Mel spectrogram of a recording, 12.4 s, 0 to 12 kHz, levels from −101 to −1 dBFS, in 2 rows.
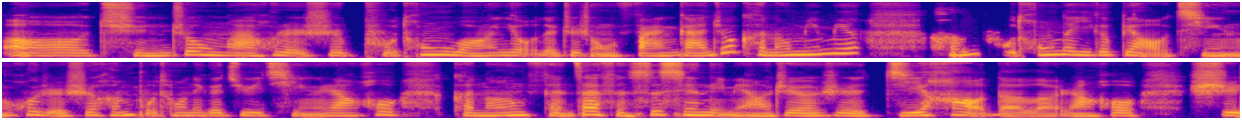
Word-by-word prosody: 呃， 160 0 +2
群 160 -2 0
众 195 0 0
啊， 160 - 0
或 155 +5 -4
者 165 - -2
是 175 - -4
普 - - -7
通 210 -1 +2
网 160 -3 0
友 175 0 -4
的 150 - -5
这 155 - -5
种 145 - -4
反 155 +1 -1
感。 160 - +1
就 355 - +2
可 385 - -3
能 180 +3 +1
明 220 +5 +4
明 290 +2 +1 0.3
很 185 - -2 0.2
普 - - -2
通 205 +1 +1
的 220 - +2
一 190 - +2
个 195 - -2
表 180 -5 -1
情， 150 -1 +1
或 205 +2 -3
者 160 - -2
是 180 - -1
很 185 +1 0
普 - - -6
通 170 -1 -5
的 165 - -5
一 160 - -8
个 165 - -1
剧 165 +1 -2
情， 155 - 0
然 155 0 -1
后 205 -2 -3 0.3
可 165 - -4
能 160 +4 +1
粉 175 - -4
在 215 +1 +7
粉 170 -6 -3
丝 210 - +2
心 190 -3 +7
里 170 - -1
面 - - -2
啊， 140 - 0
这 160 +3 -1
个 150 -1 0
是 160 -3 -1
极 165 +2 +5
好 185 +1 +4
的 - - -2
了， 125 +2 -5
然 140 - 0
后 160 +1 -2 0.3
是 175 -2 +5
170 Hz, 300 characters per minute, -21 LUFS, 155-195 Hz, 0.3 s, 在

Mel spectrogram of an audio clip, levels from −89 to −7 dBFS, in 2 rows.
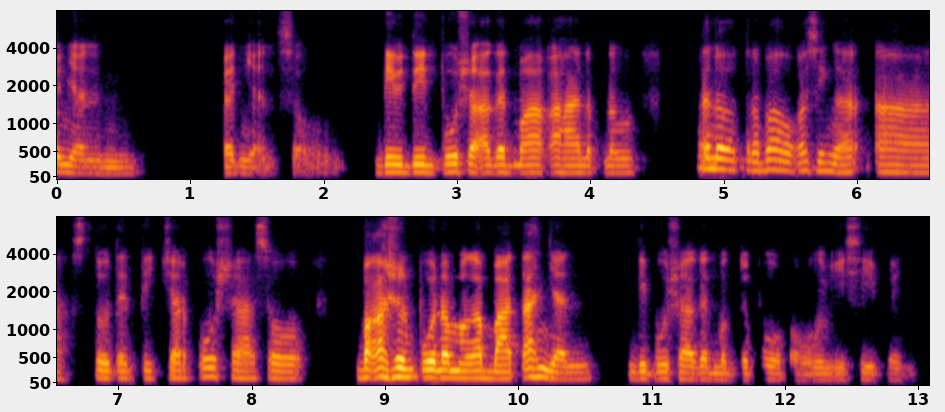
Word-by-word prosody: niyan, 115 -4 -4 0.7
ganiyan. 115 0 -5
So - - -14 0.3
di 135 +1 +2
din 135 -1 +1
po 140 +1 +1
siya 140 0 +3
agad 130 0 +1
makakahanap 130 0 -1
ng 125 0 -6 0.6
ano 195 0 +5
trabaho 165 0 -1
kasi 155 -1 -5
nga, 140 - -2
ah, 130 -2 -3
student 135 -1 -3
teacher 135 0 -3
po 160 +3 -2
siya, 140 -2 -3
so 125 -2 -4 0.3
bakasyon 150 +1 +7
po 145 - +7
ng 140 0 +7
mga 130 0 +4
bata 125 +4 +5
niyan, 120 -5 0 0.3
hindi 125 +1 -2
po 125 - -3
siya 120 -2 0
agad 120 -1 -2
magtuturo 110 +1 -7
kung 105 +2 -8
iisipin. 105 - -10
130 Hz, 150 wpm, -24 LUFS, 120-140 Hz, 0.7 s, bakasyon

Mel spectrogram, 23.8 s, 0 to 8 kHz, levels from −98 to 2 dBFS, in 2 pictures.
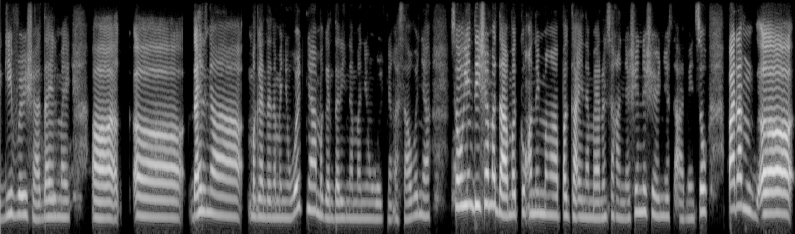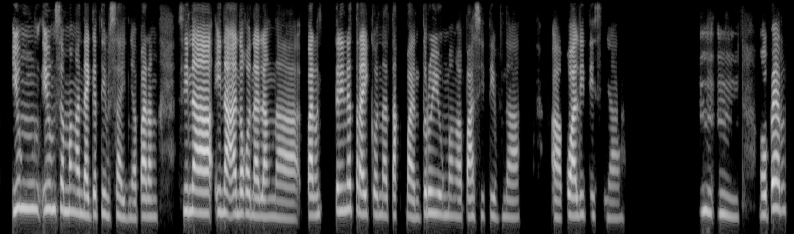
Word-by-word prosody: giver 250 +2 -4
siya 200 -3 -6
dahil 225 +1 -4
may, 220 -1 -9 0.4
ah, 210 -2 +4 0.2
ah, 225 -3 +1
dahil 285 +4 +2
nga 260 -2 0 0.4
maganda 225 -2 -6
naman 215 0 -11
yung 210 - -13
work 315 +4 -1
niya, 310 -2 -3
maganda 210 -3 -7
rin 210 0 -13
naman 205 -1 -14
yung 200 - -14
work 200 0 -13
ng - - -18
asawa 205 +3 -11
niya, 235 -2 -9 0.3
so 360 -7 0
hindi 375 0 +3
siya 390 +1 +1
madamot 260 -8 +4
kung 280 - -6
ano 265 +1 -3
yung 270 - -6
mga 245 - -3
pagkain 225 -2 -4
na 215 - -9
meron 210 +1 -7
sa 245 - -13
kaniya, 205 -1 -14
sine-share 280 -1 -7
niya 230 -1 -13
sa 205 - -10
amin. 205 +1 -16
So 290 +3 -1 0.3
parang, 325 -3 +5
ah, 270 -1 +9 0.3
yung 330 0 -1
yung 320 +1 -1
sa 325 - -1
mga 295 -2 -1
negative 255 +1 -1
side 220 -3 -6
niya, 205 -1 -9
parang 230 0 0 0.3
sina 285 -2 +6
inaano 270 -1 +4
ko 270 - 0
na 240 -2 +2
lang 225 0 0
na 210 -3 -3
parang 245 0 +2 0.2
trina-try 300 -3 +2
ko 260 - -7
na 245 -1 -7
takpan 235 -3 -4
through 275 +2 -2
yung 250 - -9
mga 230 -2 -9
positive 235 0 -5
na, 220 -1 -8 0.6
ah, 215 -1 -1
qualities 245 -1 0
niya. 205 -1 -14 1.2
Mm. 265 -6 -9 0.3
O 250 0 -3
per 330 -1 +2
245 Hz, 180 wpm, -21 LUFS, 220-275 Hz, 1.2 s, ah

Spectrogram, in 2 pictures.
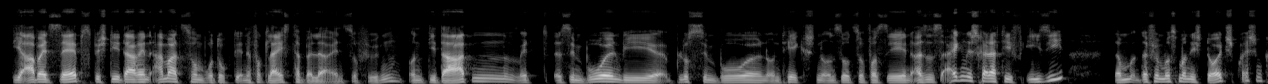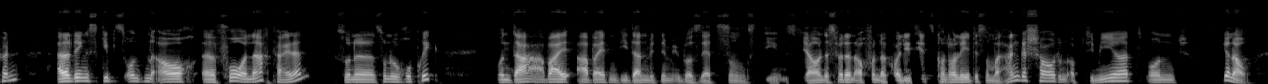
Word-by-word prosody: die - - +3
Arbeit - - +6
selbst - - +4
besteht 120 -2 -2
darin, 115 -1 +6
Amazon-Produkte 115 -6 -1
in - - -8
'ne - - -5
Vergleichstabelle - - 0
einzufügen 120 - -9
und 95 -4 -8
die - - -3
Daten 140 -6 +4
mit 100 0 -8
Symbolen 115 +6 +3
wie 100 -2 +1
Plus-Symbolen 100 -3 -2
und 80 +1 -8
Häkchen 110 -3 -5
und 85 +1 -5
so 100 - -1
zu - - -6
versehen. 95 0 -1
Also, 105 +2 0
es 105 - -8
ist - - -6
eigentlich 175 -1 0
relativ 135 -5 +2
easy, 180 - -2 0.4
da - - -1
m 115 +2 -2
dafür 120 +5 -1
muss 135 +2 -1
man 135 -3 +1
nicht 115 -4 -4
Deutsch - - +4
sprechen 170 - -8
können. 180 +7 -3 0.4
Allerdings 150 +2 +5
gibt's 150 -1 -6
unten 145 -1 -3
auch, 125 +2 +3
äh, 115 -1 +1
Vor 165 +3 +3
und 125 - 0
Nachteile, 140 - 0 0.3
so 115 - -6
'ne 115 -1 +2
so 130 +5 -7
'ne 125 - -1
Rubrik, 200 - -3 0.5
und 110 -1 -3
da 115 - +8
arbei 120 -1 +3
arbeiten 110 0 0
die 100 +1 -8
dann 100 -1 +1
mit 95 - -9
'nem 95 -3 -6
Übersetzungsdienst. 80 -4 -9
Ja, 90 - +3
und 100 +1 +1
das 100 +4 -5
wird 115 - 0
dann 110 - +1
auch - - -1
von - - -4
der 95 - -1
Qualitätskontrolle 110 +3 -2
jedes 110 - -3
nochmal 85 -4 -4
angeschaut 165 -6 -1
und 110 - -8
optimiert 155 +11 -2
und 105 0 -6 0.3
genau. - - +2
115 Hz, 180 wpm, -25 LUFS, 100-135 Hz, 0.5 s, da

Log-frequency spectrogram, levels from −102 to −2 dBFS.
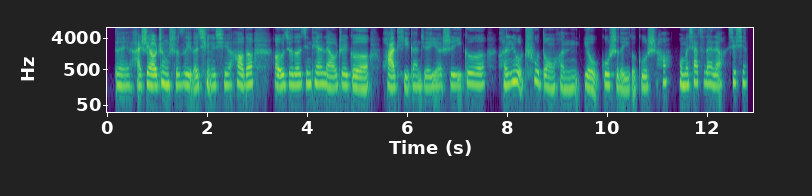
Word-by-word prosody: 对， 185 -1 -2
还 170 - -1
是 185 +3 +2
要 185 -2 +8
正 195 +1 +2
视 185 0 -2
自 195 0 -2
己 185 - +3
的 - - -2
情 180 +1 -1
绪。 190 +1 -1
好 195 -3 +2
的， 195 +2 +3 0.4
呃， 180 -3 +4
我 180 - +5
觉 195 0 -1
得 190 +1 +2
今 205 +1 -1
天 205 -1 +1
聊 165 -2 0
这 185 0 0
个 160 -4 +2 0.2
话 160 - +7
题， 170 -2 -5
感 175 0 -5
觉 165 -2 -4
也 180 - -3
是 185 +1 -1
一 185 0 -2
个 200 -1 -1 0.2
很 190 -1 -2
有 230 -1 +4
触 245 -4 -1
动、 170 -6 -3
很 155 -2 -7
有 160 -7 +1
故 195 -1 +2
事 175 -2 0
的 - - -3
一 140 - -4
个 - - -8
故 165 -1 -3
事。 - - -2
好， 225 +2 -7
我 205 - +1
们 190 +1 +1
下 205 +3 +1
次 215 0 -3
再 205 -1 0
聊， 185 +1 -2
谢 225 - -2
谢。 220 0 -2
185 Hz, 240 characters per minute, -25 LUFS, 175-200 Hz, 0.4 s, 要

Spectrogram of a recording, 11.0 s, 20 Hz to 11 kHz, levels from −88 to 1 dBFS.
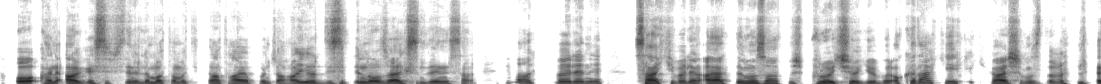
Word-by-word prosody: o, 140 +2 +7
hani, 130 -1 +1
agresif, 135 +3 +3
sinirli, 140 0 -4
matematikte 125 +1 -3
hata 120 0 +1
yapınca 120 0 -3
"Hayır, 160 +1 0
disiplinli 155 +1 -2
olacaksın." 125 -4 +2
diyen 130 +1 +1
insan, 135 +9 -7 0.3
bir 225 - -26
baktım, 225 +1 -4
böyle, 200 0 +1
hani, 195 -1 -3 0.3
sanki, 195 -2 +3
böyle, 175 0 0
ayaklarını 150 +3 +3
uzatmış 160 0 -2
puro 175 -5 +3
içiyor 100 -5 +1
gibi 85 -1 -5
böyle. 115 - -2
O - - 0
kadar 235 +5 -1
keyifli 205 +3 -8
ki 325 +5 -42
karşımızda, 105 -2 +1
böyle. 115 0 -7
145 Hz, 165 wpm, -23 LUFS, 125-180 Hz, 0.3 s, o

